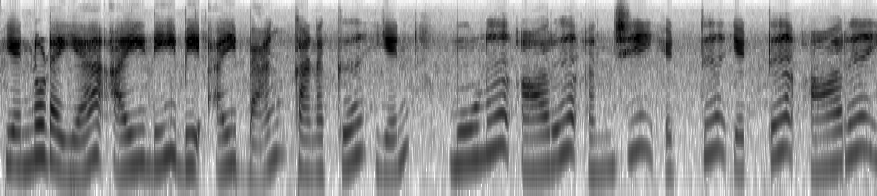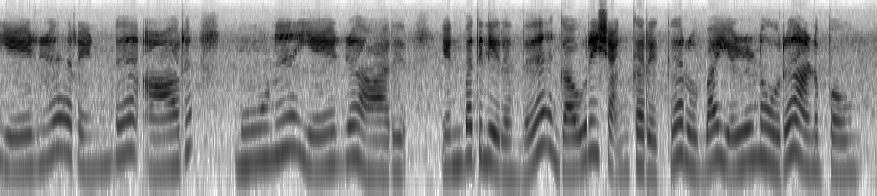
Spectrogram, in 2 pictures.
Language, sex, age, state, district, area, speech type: Tamil, female, 18-30, Tamil Nadu, Nagapattinam, rural, read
